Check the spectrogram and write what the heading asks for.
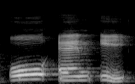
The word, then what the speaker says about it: one: course it starts with it begins with the letter o which is a vowel but when we pronounce it we pronounce it like one and ver sound is a consonant sound that's why we use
